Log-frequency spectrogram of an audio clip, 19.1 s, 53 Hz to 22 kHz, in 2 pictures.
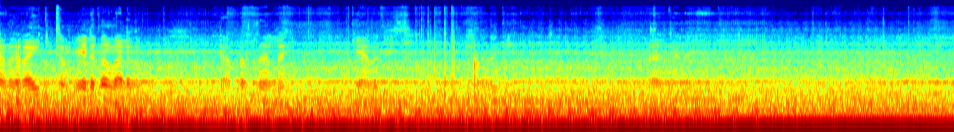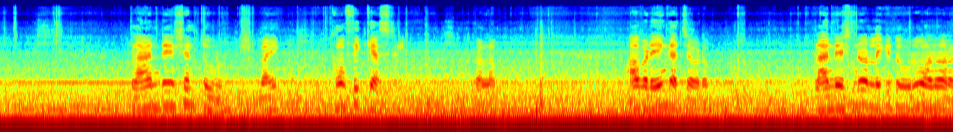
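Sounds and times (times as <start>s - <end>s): car driving on road rumble: 0.0s - 19.0s
faint steady hum: 0.0s - 19.0s.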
